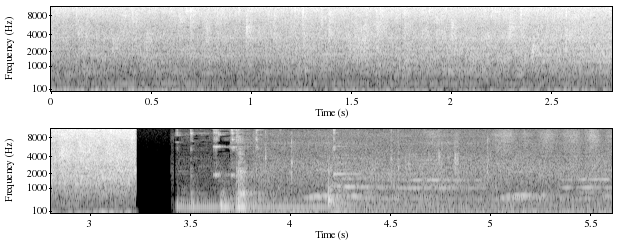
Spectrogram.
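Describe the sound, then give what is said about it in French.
Salty shower spray running as a dense, loud, steady hiss for about three seconds. It cuts off abruptly, followed by quieter clatter and faint low tones. “La douche salée s'enclenche toute seule sur mon pauvre corps meurtri.”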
